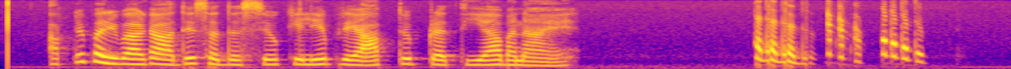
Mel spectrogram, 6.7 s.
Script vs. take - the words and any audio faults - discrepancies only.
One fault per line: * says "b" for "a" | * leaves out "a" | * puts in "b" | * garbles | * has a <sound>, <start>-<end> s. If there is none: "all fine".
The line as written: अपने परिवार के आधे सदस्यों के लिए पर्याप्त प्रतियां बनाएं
* leaves out "के"
* has a chirp, 5.0-6.2 s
